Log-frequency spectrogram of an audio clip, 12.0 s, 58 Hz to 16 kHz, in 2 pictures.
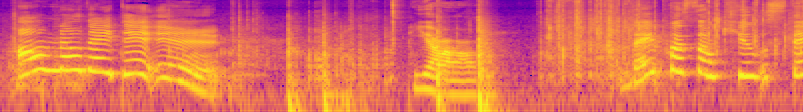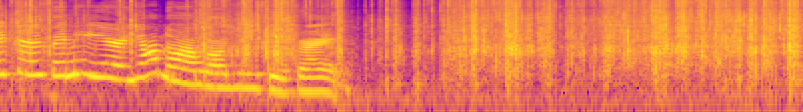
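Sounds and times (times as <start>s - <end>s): plastic packet crinkling: 4.0s - 12.0s.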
